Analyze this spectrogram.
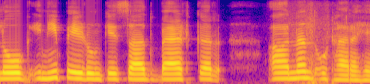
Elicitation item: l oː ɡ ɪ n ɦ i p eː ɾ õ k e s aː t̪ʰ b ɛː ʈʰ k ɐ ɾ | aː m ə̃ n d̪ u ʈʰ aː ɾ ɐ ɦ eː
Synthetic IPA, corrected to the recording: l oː ɡ ɪ n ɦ i p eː ɽ õ k e s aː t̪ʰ b ɛː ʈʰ k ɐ ɾ | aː n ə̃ n d̪ ʊ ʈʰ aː ɾ ɐ ɦ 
